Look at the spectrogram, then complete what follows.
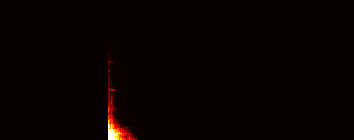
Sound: sound of bowl

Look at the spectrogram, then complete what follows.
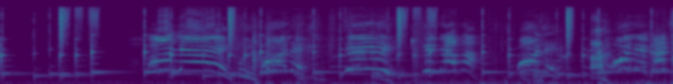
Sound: shouts

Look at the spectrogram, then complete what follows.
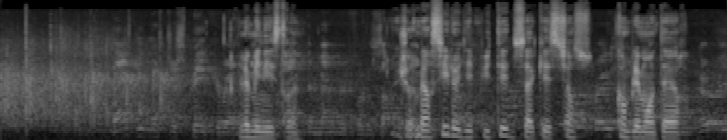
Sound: applause

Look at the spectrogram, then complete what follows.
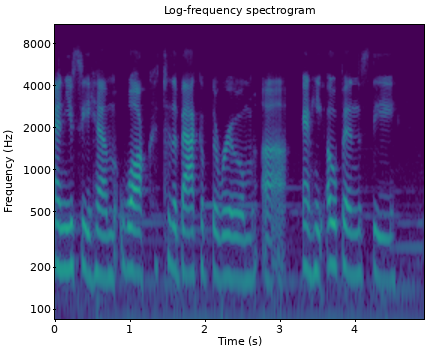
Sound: none

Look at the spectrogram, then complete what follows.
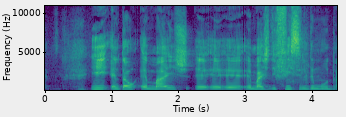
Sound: speaking portuguese

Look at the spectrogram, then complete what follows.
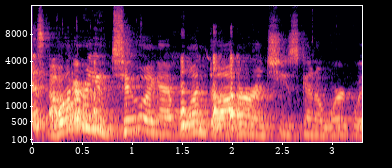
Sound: chuckles

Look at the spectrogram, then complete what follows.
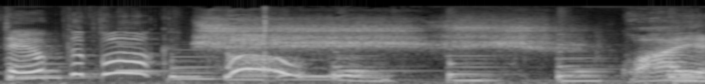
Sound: gasps

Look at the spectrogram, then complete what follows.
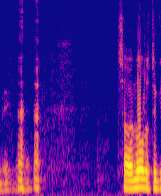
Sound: laughing

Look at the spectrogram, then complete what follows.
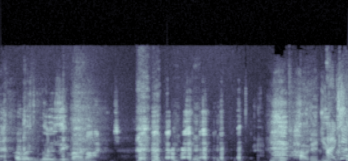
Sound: laughter

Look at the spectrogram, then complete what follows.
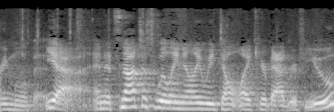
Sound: voiceover

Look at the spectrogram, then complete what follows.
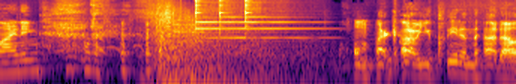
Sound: bell rings

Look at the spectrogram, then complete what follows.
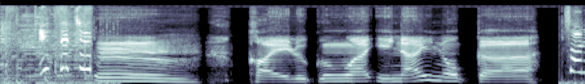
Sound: sad groan

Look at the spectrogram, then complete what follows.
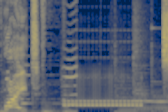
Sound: phone Ringing

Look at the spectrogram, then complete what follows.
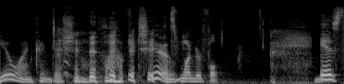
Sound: laughing

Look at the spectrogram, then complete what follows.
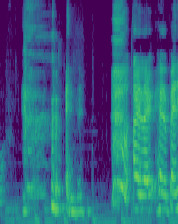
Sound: laughs

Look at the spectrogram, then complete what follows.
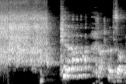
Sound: laughing

